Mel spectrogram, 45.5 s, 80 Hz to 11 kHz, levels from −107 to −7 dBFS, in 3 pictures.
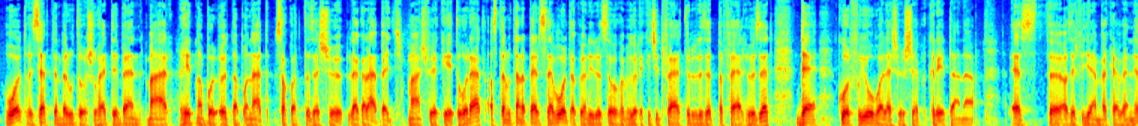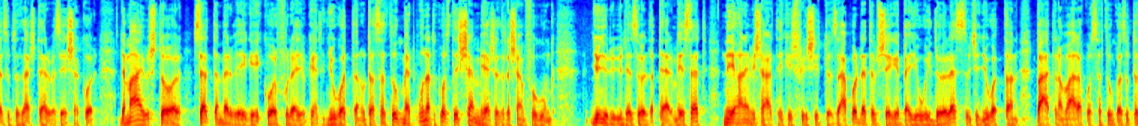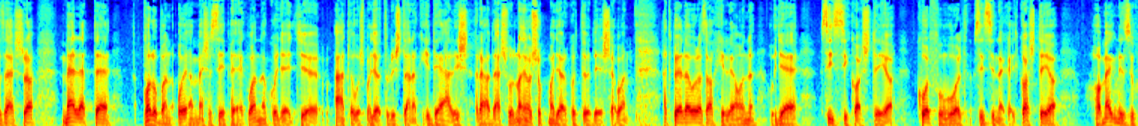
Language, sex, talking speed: Hungarian, male, 150 wpm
